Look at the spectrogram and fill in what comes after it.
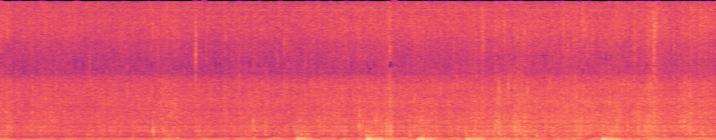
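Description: Minced chicken frying in oil in a non-stick pan with a steady sizzle, stirred with a spatula. From about three seconds in, the spatula knocks against the pan a handful of times.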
